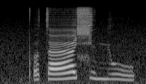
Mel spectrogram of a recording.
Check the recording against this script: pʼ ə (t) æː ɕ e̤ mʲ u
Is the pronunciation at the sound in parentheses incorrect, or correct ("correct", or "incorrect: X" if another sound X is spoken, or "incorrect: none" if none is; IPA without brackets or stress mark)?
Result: correct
